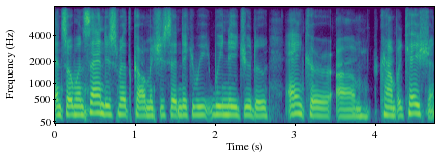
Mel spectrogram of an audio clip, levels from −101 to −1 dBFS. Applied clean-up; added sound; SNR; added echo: none; none; none; none.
